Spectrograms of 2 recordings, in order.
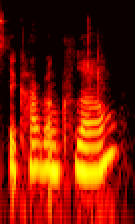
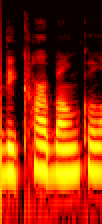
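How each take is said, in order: First: Carbuncle said as car-bun-CLOH, ending in an o sound; first pronunciation. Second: Carbuncle said as CAR-bunk-ul, nasal middle, ending in -kul; second pronunciation. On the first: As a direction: Carbuncle with the last syllable as kloh. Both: Shown as a demonstration. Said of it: "or the Carbuncle".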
